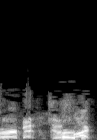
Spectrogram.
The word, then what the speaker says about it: Bourbon: May West and Ray barbone or bourbon or how you pronounce it bourbon okay I wasn't sure I thought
